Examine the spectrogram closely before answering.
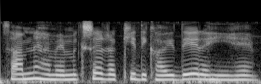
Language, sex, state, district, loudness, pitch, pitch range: Hindi, female, Uttar Pradesh, Lucknow, -13 LUFS, 225 Hz, 215-240 Hz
